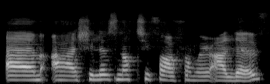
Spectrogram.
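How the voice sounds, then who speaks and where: A woman's voice: mid-range voice, steady tone, moderate pace. A woman hosting an interview, friendly, asking questions with frequent fillers.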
